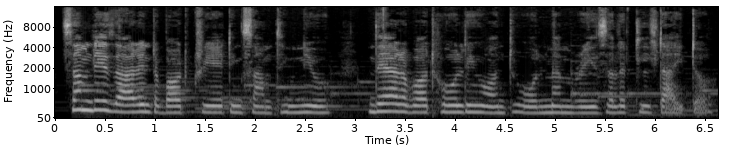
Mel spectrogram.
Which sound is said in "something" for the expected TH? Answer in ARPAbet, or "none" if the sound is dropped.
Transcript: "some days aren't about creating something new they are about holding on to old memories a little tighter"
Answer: T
